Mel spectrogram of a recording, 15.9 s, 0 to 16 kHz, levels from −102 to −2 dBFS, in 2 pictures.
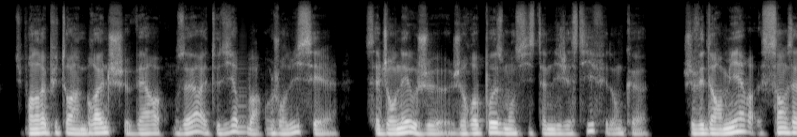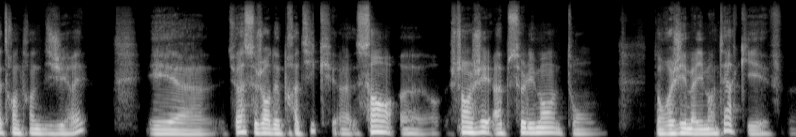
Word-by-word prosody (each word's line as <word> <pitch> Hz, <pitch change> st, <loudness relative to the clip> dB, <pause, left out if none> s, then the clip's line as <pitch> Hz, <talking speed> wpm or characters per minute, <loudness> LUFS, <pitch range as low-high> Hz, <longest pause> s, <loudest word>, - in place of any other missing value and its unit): tu -, -, -27 dB
prendrais 115 Hz, +1 st, +5 dB
plutôt 120 Hz, 0 st, -2 dB
un 110 Hz, -2 st, +2 dB
brunch 125 Hz, +5 st, +2 dB
vers 110 Hz, +2 st, -2 dB
11:00 120 Hz, +8 st, 0 dB
et 115 Hz, -, -4 dB
te 105 Hz, -, -11 dB
dire, 130 Hz, +9 st, -1 dB
bah, 105 Hz, -9 st, -5 dB
aujourd'hui 110 Hz, +4 st, -2 dB
c'est, 110 Hz, -8 st, -4 dB
heu, 110 Hz, -, -10 dB, 0.3 s
cette 110 Hz, -, -3 dB
journée 115 Hz, +5 st, +6 dB
où 130 Hz, -, +5 dB
je 105 Hz, +1 st, -2 dB, 0.2 s
je 110 Hz, -1 st, -6 dB
repose 115 Hz, +4 st, +3 dB
mon 110 Hz, -1 st, +2 dB
système 110 Hz, -1 st, -4 dB
digestif 105 Hz, +11 st, -5 dB
et -, -, -9 dB
donc, 115 Hz, +1 st, -7 dB
heu, 105 Hz, 0 st, -10 dB, 0.4 s
je -, -, -5 dB
vais 110 Hz, +1 st, +4 dB
dormir 120 Hz, +7 st, +4 dB
sans 130 Hz, +4 st, 0 dB
être 125 Hz, -2 st, -2 dB
en 120 Hz, -, +3 dB
train 110 Hz, +1 st, -3 dB
de 110 Hz, -, +1 dB
digérer 105 Hz, -, -4 dB, 0.6 s
et 105 Hz, -1 st, 0 dB
heu, 95 Hz, 0 st, -5 dB
tu 140 Hz, -, -5 dB
vois 145 Hz, -, +3 dB
ce 145 Hz, -, 0 dB
genre 120 Hz, -1 st, +4 dB
de 115 Hz, -, +3 dB
pratique, 110 Hz, -, -7 dB
heu, 105 Hz, -1 st, -7 dB
sans, 145 Hz, +4 st, +3 dB
heu, 110 Hz, -3 st, -8 dB, 0.2 s
changer 140 Hz, 0 st, +3 dB
absolument 125 Hz, +3 st, +1 dB
ton 100 Hz, -3 st, -11 dB, 0.6 s
ton 105 Hz, -, 0 dB
régime 115 Hz, +2 st, +5 dB
alimentaire 110 Hz, +10 st, +1 dB
qui 100 Hz, -, -7 dB
est 100 Hz, +1 st, -7 dB
fe -, -, -24 dB
110 Hz, 205 wpm, -22 LUFS, 105-125 Hz, 0.6 s, journée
